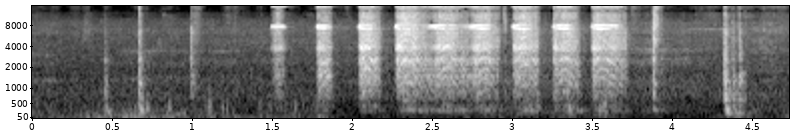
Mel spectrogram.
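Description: A tool works a Phillips-screw hose clamp loose on the intake tube of a Honda Odyssey, giving a run of dry ratcheting clicks and scraping bursts, close up and with no talk.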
